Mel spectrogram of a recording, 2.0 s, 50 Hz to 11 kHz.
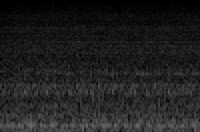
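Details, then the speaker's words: Salvage-auction vehicle with about 350,000 miles, started with a booster pack: smooth, even idle with steady low hum and no knocks, misses or rattles; runs great, though power steering doesn't work; normal idle. "that's okay it runs great sounds great that sounds great it's fine"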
